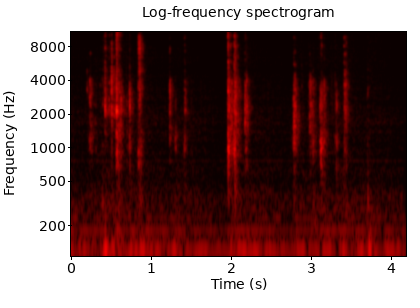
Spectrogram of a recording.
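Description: Computer keyboard typing: an irregular run of keystroke clicks, with a sharper click about halfway through.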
